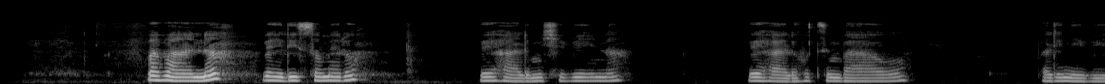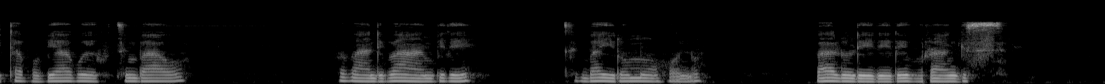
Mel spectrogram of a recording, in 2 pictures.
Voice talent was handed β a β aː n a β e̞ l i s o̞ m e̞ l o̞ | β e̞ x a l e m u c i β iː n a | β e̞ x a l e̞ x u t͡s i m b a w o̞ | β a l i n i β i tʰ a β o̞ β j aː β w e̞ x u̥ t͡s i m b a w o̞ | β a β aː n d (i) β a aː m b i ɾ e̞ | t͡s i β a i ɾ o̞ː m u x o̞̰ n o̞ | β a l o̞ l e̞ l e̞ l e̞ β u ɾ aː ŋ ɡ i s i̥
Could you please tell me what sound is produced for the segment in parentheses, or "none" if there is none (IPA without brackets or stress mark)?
i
